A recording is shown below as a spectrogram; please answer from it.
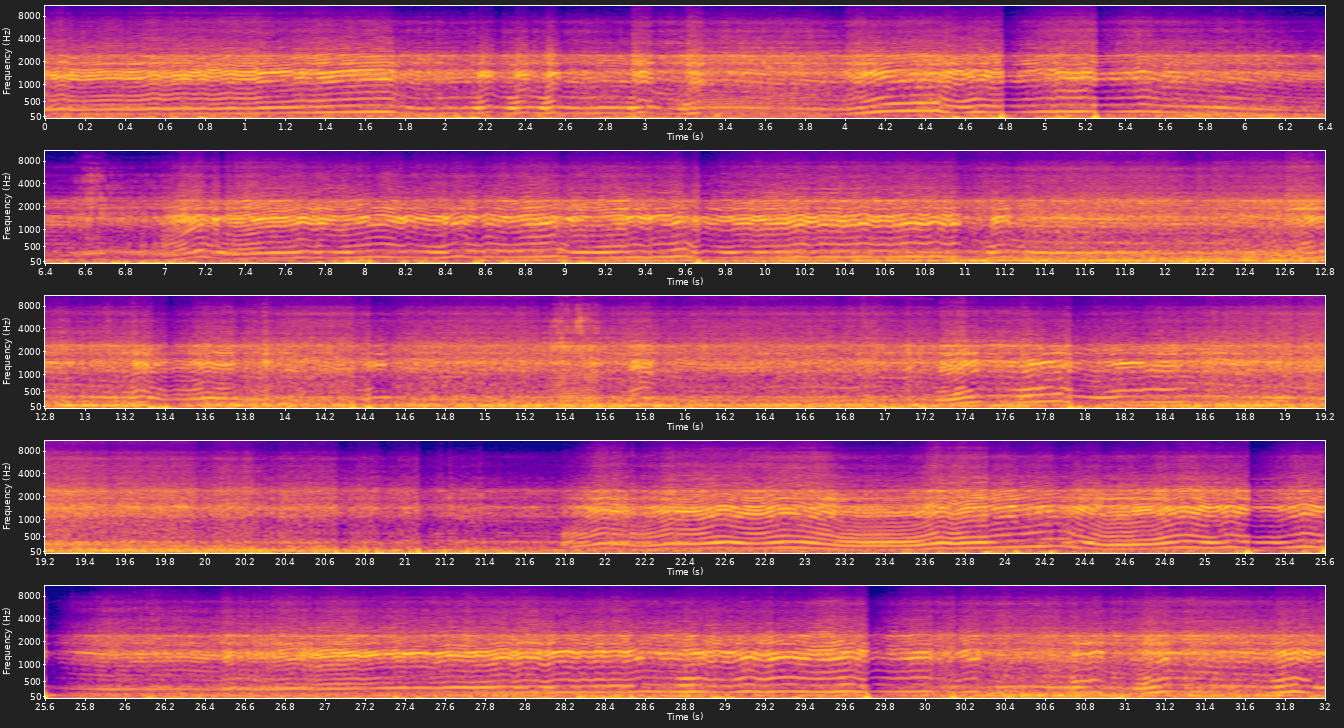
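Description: Motocross bike engine revving up and down again and again as the rider works the throttle and gears around the track. It is heard from a helmet camera, with wind rushing over the microphone.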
